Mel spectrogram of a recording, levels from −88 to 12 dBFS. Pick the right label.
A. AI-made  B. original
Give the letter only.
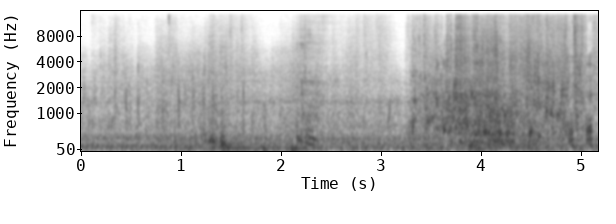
A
